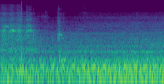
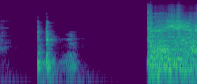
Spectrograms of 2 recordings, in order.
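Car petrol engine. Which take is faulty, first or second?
second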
